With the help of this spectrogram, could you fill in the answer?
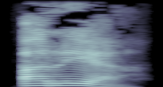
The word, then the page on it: area: indonesian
